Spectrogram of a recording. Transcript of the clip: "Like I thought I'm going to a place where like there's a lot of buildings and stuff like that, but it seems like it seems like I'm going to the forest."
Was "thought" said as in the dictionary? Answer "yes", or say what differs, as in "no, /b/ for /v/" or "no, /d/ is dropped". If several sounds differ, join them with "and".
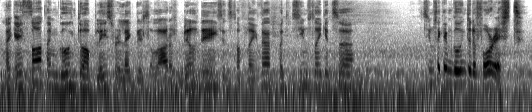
yes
